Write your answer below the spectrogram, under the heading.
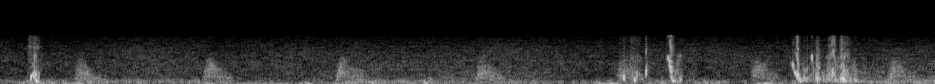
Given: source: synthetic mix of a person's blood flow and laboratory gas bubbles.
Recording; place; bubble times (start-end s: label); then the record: Doppler ultrasound of blood flow; subclavian vein
0.27-0.43 s: bubbles
6.19-6.50 s: bubbles
6.65-6.84 s: bubbles
7.89-8.60 s: bubbles
From the record:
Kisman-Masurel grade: 223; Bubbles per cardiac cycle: several, 3 to 8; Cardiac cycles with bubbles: 10 to 50%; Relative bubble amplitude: loud (0.450 to 0.775); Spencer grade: 2 (many but less than half of the cardiac periods contain bubble signals, singularly or in groups); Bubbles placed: anywhere in the cardiac cycle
